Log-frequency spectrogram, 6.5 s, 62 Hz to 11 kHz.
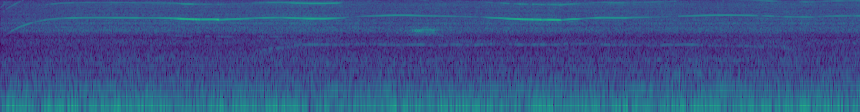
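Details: High-speed dental handpiece with a 55 burr extending the mesial and distal boxes gingivally in an MOD amalgam preparation on tooth 29 of an Acadental typodont: a steady high-pitched whine rising and dipping slightly as it cuts.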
